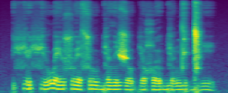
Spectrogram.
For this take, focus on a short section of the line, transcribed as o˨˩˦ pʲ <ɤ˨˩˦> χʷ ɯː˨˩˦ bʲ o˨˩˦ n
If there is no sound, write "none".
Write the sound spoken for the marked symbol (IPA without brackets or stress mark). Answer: ɤ˨˩˦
